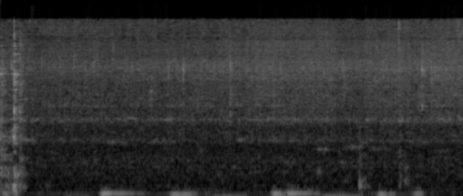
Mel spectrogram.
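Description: Aromatics warm and melt in a pan with a soft, steady sizzle, with low scraping stir sounds every second or so, faint and close.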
